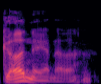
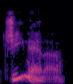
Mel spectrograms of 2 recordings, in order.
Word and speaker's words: GNANA: actually had a governance vote on the correct pronunciation of this abbreviation for some odd reason there were people who were calling it gun anna uh so we had to settle that by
